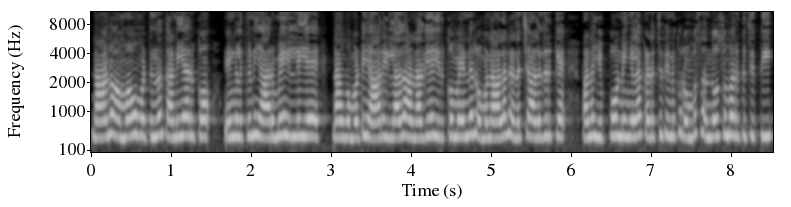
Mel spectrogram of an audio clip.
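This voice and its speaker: A woman's voice: very high voice, little pitch movement, racing, hardly any pauses, fairly bright tone. A woman voicing a sweet, eager young female college student in a homemade comedy skit, chatty and questioning. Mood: tearful.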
